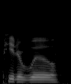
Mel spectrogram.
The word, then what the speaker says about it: Peter Wu: with our guest uh peter wu peter wu plus uh he told me the plus is silent yeah it's a good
